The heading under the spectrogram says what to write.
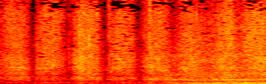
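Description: A sanding machine grinds against wooden window frames, a raspy abrasive noise that pulses in quick, regular strokes, with no talking.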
